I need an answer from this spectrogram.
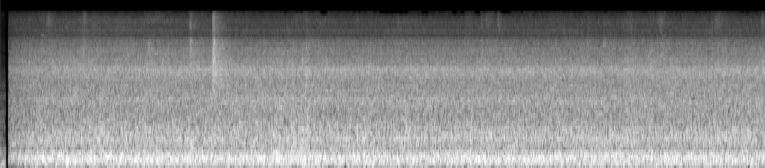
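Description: Steady hum and hiss of a train standing at the platform with its ventilation and auxiliary equipment running, with one faint click about two seconds in.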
